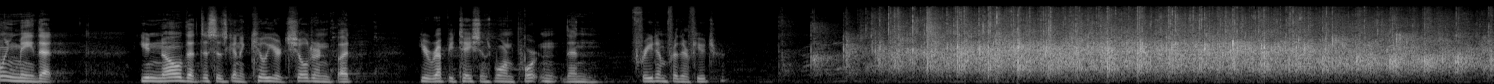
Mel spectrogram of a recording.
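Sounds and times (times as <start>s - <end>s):
speech: 0.0s - 0.7s, 1.4s - 7.4s
large audience applauding: 8.0s - 14.9s.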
